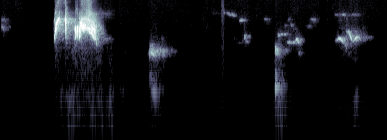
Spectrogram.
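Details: Willow Flycatcher in southern Nevada, song described as a distinctive "fitz-bew": one sharp, sneezy, buzzy burst, followed by a few short, thin, higher notes over the next three seconds.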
